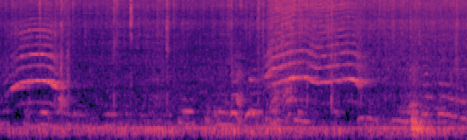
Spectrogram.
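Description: Kochu bora batter sizzles steadily in hot mustard oil, a constant frying hiss under a voice talking, with a few brief tonal sounds above.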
